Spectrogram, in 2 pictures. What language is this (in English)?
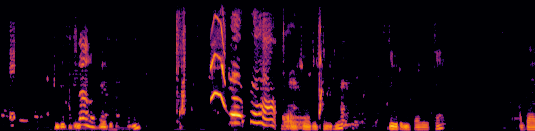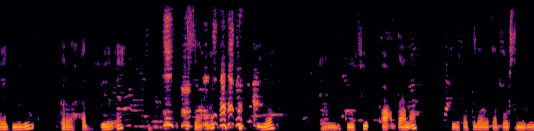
Somali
